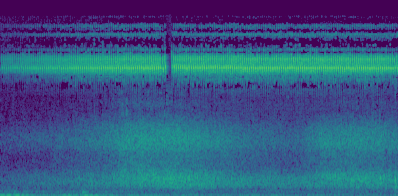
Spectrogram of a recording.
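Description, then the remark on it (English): A grasshopper warbler, a bird that sounds like a grasshopper, reels continuously, a high, insect-like mechanical trill that runs steadily for the whole clip with one momentary break, unaccompanied by any voices. “So this is actually a grasshopper warbler.”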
